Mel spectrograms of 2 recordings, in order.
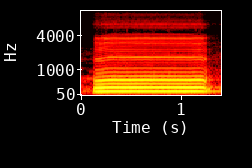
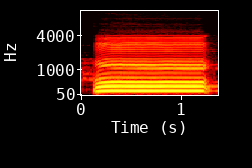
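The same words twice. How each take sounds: First: The tongue touches lightly, leaving a muffled nasal. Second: The tongue presses hard, giving a firm nasal. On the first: The speaker calls it right. "cukup sekedar nempel saja" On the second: The speaker calls it wrong. "Kalau ditekan hmm, ini aneh bunyinya ya"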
